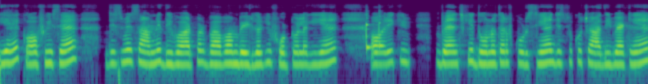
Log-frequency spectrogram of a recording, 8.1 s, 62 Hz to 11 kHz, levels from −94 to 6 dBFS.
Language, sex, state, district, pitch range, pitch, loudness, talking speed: Hindi, female, Punjab, Pathankot, 220-245 Hz, 230 Hz, -17 LUFS, 205 wpm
